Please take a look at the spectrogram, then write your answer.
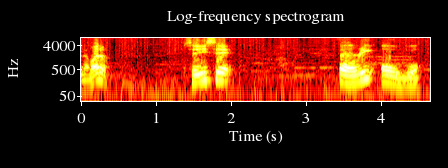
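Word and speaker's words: ọwọ̀: Owo. Eso es la mano entera. Owo. O, punto debajo, W, O, punto debajo, acento grave.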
